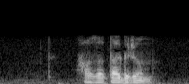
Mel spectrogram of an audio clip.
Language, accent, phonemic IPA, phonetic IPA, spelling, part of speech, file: Armenian, Eastern Armenian, /ɑzɑtɑɡˈɾum/, [ɑzɑtɑɡɾúm], ազատագրում, noun, Hy-ազատագրում.ogg
- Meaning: liberation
